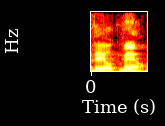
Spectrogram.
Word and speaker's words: Vale: Vale Yep. Food Company, which, by the way, I've experienced. It's phenomenal. A rapidly growing, healthy, fast, casual restaurant with 10 locations in Florida. Salute to that. Vale Food Company offers build your own bowls, acai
